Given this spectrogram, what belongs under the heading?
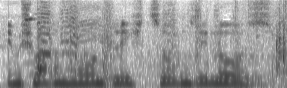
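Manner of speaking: usual speaking voice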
